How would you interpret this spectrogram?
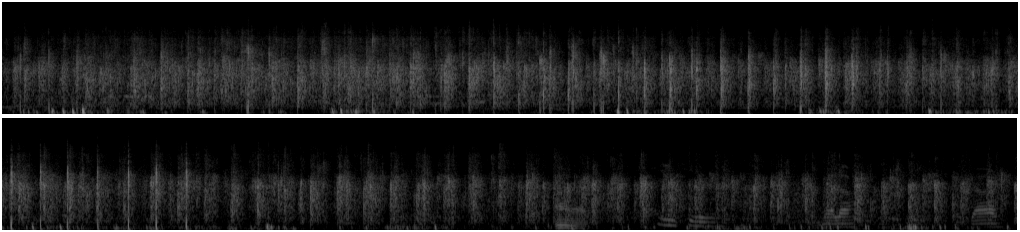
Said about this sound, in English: So I just really want us to stand and give these guys a massive clap, because they serve you all so faithfully.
